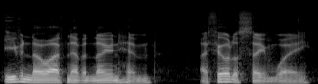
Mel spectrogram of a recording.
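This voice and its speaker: A man's voice: deep voice, normal speed, darkish tone. A man giving casual, offhand commentary on a game livestream, with muttered asides. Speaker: streamer.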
